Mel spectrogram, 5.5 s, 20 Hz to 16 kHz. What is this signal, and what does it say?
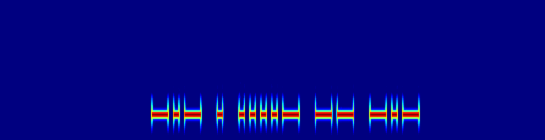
Morse code, heard as a keyed tone, about 26 wpm, 700 Hz. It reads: KE4MK
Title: Speed Racing - USA 2x2 Call Signs 22wpm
